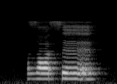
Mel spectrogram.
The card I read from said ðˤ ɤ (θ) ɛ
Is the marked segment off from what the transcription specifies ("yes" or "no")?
no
